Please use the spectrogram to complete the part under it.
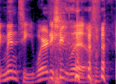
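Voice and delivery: put-on loud, slow call to a drunk; mock-loud question to a drunk stranger. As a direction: call his name out slowly and loudly. Calling out to drunk guy.

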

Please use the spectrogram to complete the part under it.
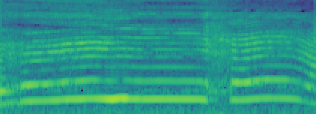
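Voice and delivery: very high, squeaky sing-song hey; 1 mock fake-friendly greeting. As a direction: play the sugary fake friend. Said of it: "she be like".

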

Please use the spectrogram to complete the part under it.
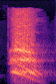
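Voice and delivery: loud, high frustrated grunt; angry grunt. Retold or imitated. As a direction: let out a burst of rage. Retelling hitting the lift.

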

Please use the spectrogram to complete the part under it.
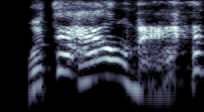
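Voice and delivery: high-pitched mock outrage; exasperated outburst. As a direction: retell it as an incredulous high yelp. Outraged friend throws hands up.

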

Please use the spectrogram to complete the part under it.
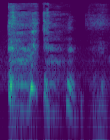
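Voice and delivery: dry throaty cough; coughing fit. Real, not acted. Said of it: "I'm sorry if I'm coughing a lot".

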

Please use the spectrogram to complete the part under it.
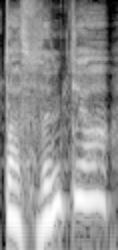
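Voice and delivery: lost for words at the sight; stunned stammer. Acted. Muff sees the rats and falters, stunned. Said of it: "Muff verschlug es die Sprache".

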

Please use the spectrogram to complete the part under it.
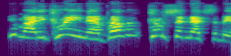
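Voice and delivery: put-on the star calling a young man over. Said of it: "he goes".

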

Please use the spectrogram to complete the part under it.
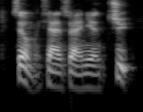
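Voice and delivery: ordinary talk

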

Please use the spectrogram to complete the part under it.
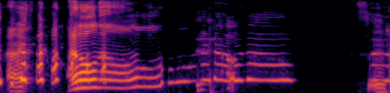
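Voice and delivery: very high, drawn-out wail; crying voice. Real, not acted. Stuck for a topic, comical crying voice. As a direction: wail it slowly in a squeaky cry. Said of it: "Why is your crying voice so fucking funny?".

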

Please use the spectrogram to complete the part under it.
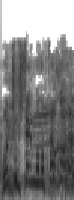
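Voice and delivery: high, hammed-up indignant challenge; mock angry orderly. Imagined orderly confronting a patient, mock angry voice.

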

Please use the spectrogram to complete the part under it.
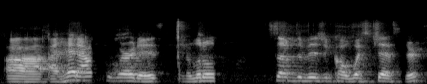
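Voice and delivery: ordinary delivery

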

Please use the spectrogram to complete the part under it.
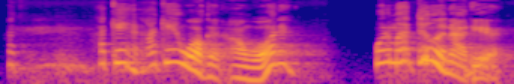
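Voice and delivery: high, frightened cry of disbelief; panicky Peter. Acted. Peter sinking in the storm, voice high and scared. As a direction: Peter realizing he can't walk on water.

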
